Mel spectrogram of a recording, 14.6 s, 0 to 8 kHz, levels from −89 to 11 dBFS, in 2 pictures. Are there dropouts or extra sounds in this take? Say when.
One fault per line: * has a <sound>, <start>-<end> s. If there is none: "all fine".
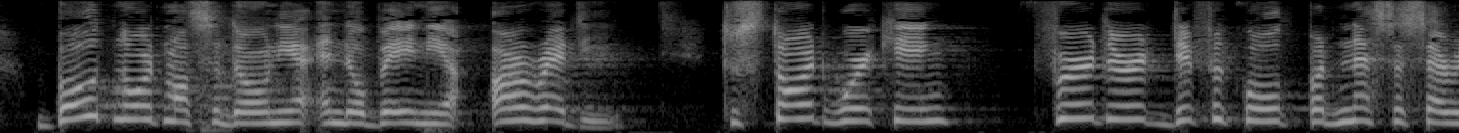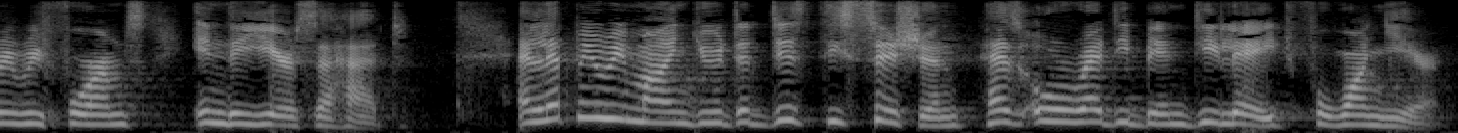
all fine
